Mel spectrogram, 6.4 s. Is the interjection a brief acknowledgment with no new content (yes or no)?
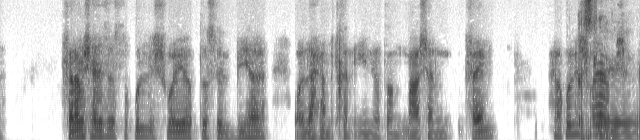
yes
